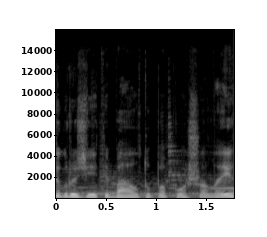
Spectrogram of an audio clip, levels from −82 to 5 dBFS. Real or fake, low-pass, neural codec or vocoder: real; 14.4 kHz; none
